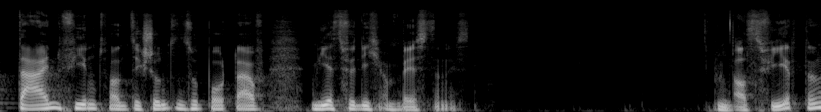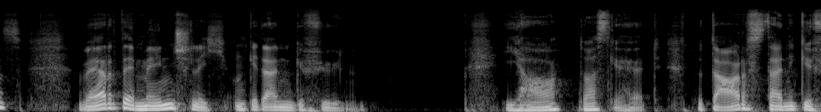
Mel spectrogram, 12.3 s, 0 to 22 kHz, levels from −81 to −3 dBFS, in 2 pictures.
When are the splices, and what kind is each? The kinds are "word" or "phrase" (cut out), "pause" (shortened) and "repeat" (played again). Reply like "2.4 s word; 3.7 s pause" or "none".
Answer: 5.5 s word; 8.0 s word; 10.7 s word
